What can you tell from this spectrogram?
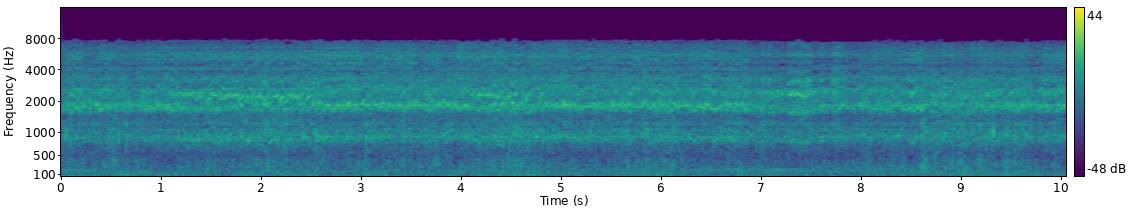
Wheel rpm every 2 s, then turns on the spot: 220, 220, 220, 220, 220.
none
